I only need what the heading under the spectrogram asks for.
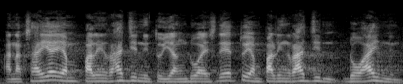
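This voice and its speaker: Bright-voiced pastor preaching in a hall. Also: male voice, a little high, moderate pace. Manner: humorous, storytelling preaching that addresses the congregation directly. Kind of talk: sermon. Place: church sanctuary. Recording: reverberant hall with faint noise.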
